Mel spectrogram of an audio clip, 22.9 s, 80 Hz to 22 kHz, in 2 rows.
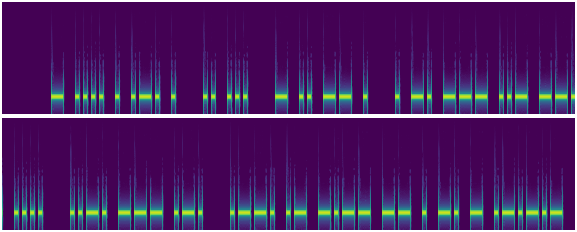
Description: Morse code, heard as a keyed tone, about 15 wpm, 700 Hz. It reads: THERE IS TIME ENOUGH FOR PAYMENT.
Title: Sentences from Top 1200 Words 15wpm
